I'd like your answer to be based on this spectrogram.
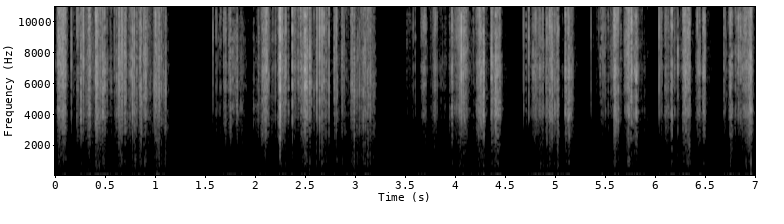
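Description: Long nails scratch across the rough top edges of a Himalayan rock salt candle holder. Bursts of bright, gritty scratching come in quick, uneven strokes with short pauses between them, over a steady low rumble. Each stroke stops dry, with no ring afterward.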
